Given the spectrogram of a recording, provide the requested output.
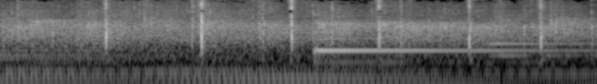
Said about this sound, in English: Why don't you clap your hands to the Lord?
